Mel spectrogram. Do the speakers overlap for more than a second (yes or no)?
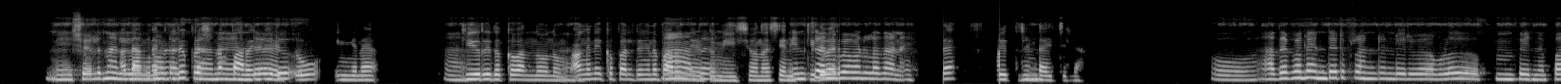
yes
